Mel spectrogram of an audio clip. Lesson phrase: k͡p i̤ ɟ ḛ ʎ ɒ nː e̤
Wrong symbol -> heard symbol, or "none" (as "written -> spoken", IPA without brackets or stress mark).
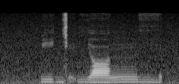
i̤ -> i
